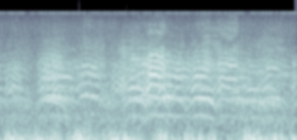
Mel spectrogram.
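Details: Wild gulls at a West Sea uninhabited island colony in Korea, field recording: many overlapping gull cries blurred together above a constant heavy low rumble of waves or wind.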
